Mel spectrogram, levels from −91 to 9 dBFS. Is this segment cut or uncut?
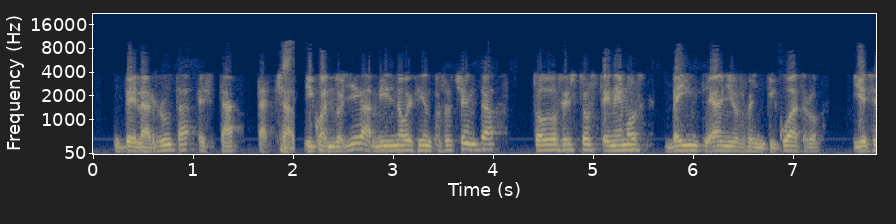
cut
